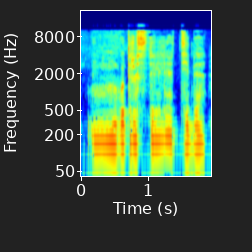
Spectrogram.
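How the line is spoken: Frightened voice. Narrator (Russian): испуганно произнесла

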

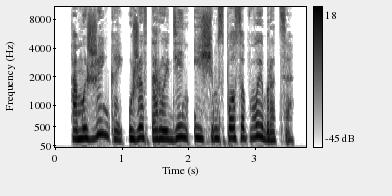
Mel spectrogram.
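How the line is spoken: Whisper. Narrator (Russian): прошептал Валера

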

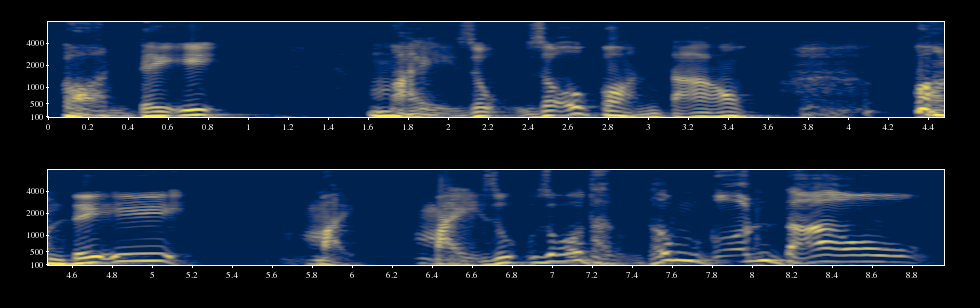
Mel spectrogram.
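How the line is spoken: Trembling, howling man. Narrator (Vietnamese): tiếng của thầy Thông run rẩy gào lên

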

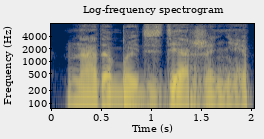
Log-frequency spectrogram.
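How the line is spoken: Whisper. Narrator (Russian): прошептал он

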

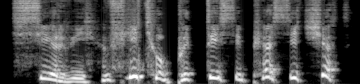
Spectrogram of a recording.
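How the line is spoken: Squealing with laughter. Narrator (Russian): Она буквально пищала от смеха

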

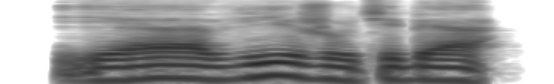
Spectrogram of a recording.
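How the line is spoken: Sudden alien otherworldly voice. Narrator (Russian): неожиданно произнес хан, но совершенно чужим и потусторонним голосом

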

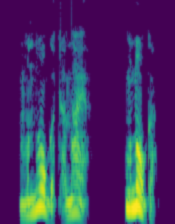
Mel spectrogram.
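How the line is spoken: Thoughtful reply. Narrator (Russian): задумчиво ответила

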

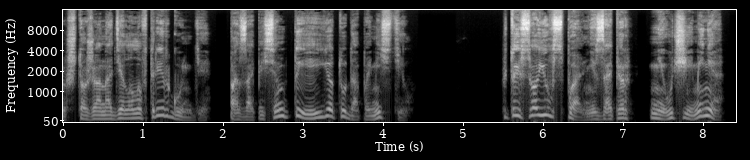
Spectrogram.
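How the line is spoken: Annoyed dragon's growl. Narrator (Russian): Досадливо рыкнул дракон

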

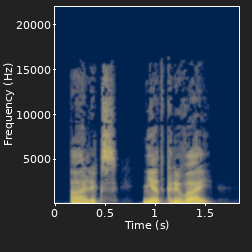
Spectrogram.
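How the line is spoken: Frightened speech. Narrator (Russian): произнесла испуганно Яра

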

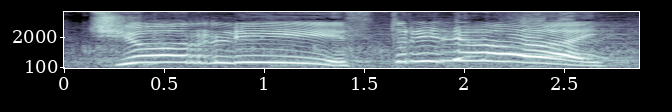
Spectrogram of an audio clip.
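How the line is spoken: Shouting. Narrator (Russian): кричал он

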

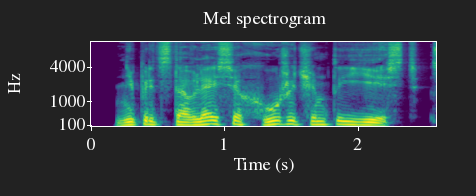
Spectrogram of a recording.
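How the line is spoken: Calm. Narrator (Russian): спокойно сказала Полина

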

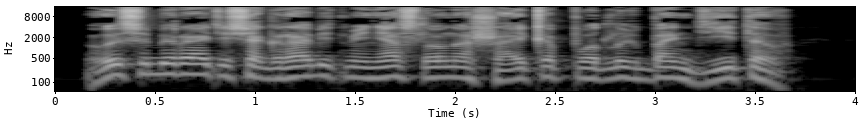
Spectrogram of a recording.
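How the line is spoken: Calm. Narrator (Russian): спокойно произнес он

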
